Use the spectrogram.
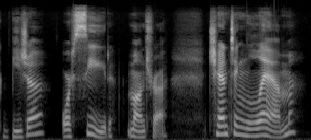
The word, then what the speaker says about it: lam: Chanting lam, pronounced loom, resonates with the root.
